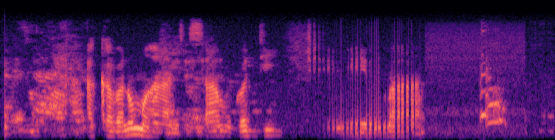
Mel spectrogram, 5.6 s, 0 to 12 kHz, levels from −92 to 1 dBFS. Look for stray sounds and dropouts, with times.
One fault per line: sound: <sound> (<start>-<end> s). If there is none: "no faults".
sound: bark (4.8-5.1 s)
